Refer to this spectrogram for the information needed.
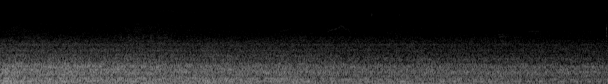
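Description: A train rolls past with a steady, heavy rumble and clatter that holds for several seconds before easing off only slightly. There are no voices.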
